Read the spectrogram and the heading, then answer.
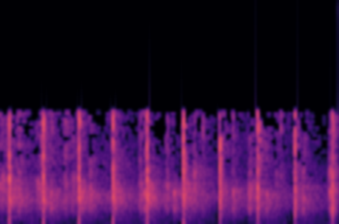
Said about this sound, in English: Thank you so much for coming to the Granada Forum tonight. And let's give one more round of applause to Mr. Bill Thornton.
